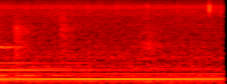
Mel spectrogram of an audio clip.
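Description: A soft chord held on the piano, its notes ringing steadily through a pause in the singing.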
